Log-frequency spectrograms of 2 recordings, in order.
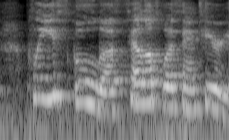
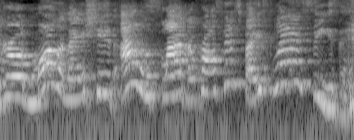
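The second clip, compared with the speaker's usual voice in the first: dismissive Gael; 7 semitones higher than usual. Retold or imitated. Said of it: "Gael like".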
